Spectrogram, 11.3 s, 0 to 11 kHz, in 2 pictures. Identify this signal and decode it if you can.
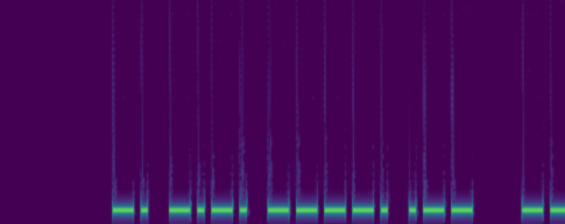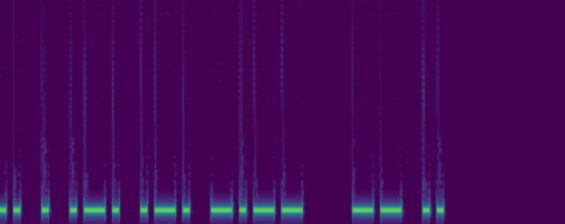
Morse code, heard as a keyed tone, about 17 wpm, 700 Hz. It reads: NC9W GERRY MI
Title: K1USN SST QSO Practice - 17wpm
